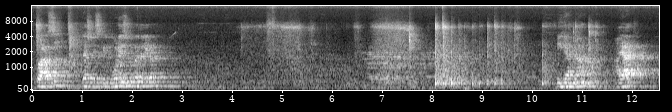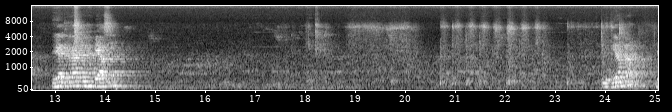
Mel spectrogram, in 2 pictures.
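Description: A man speaks nearby in a lecturing tone, with pauses.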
